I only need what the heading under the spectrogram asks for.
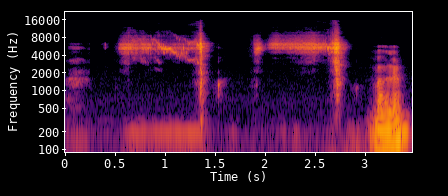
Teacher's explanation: lo que estamos produciendo es una succión de aire el aire está entrando en la boca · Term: chasquidos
